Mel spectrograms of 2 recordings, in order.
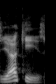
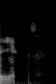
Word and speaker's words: Yuke: It's pronounced Yuckies, right? Oh, is it Yuckies? I thought they called them No, Yukes. I'm kidding. I thought you were gonna roll with it, but they're Yukes.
